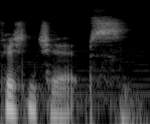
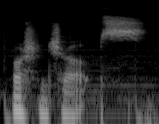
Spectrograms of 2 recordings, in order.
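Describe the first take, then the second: First: It is said in an Australian accent. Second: It is said in a New Zealand accent. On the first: "Australia will" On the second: "a Kiwi will say"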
